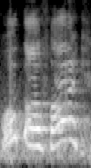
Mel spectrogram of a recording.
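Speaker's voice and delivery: high, disbelieving what the fuck; incredulous. Real, not acted. Streamer recalling Barney to chat, incredulous. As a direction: pitch leaps up in disbelief.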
